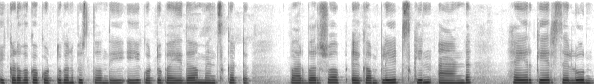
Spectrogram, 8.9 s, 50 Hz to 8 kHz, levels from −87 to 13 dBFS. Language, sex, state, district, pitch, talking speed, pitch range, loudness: Telugu, female, Telangana, Nalgonda, 225 Hz, 130 wpm, 215-230 Hz, -15 LUFS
